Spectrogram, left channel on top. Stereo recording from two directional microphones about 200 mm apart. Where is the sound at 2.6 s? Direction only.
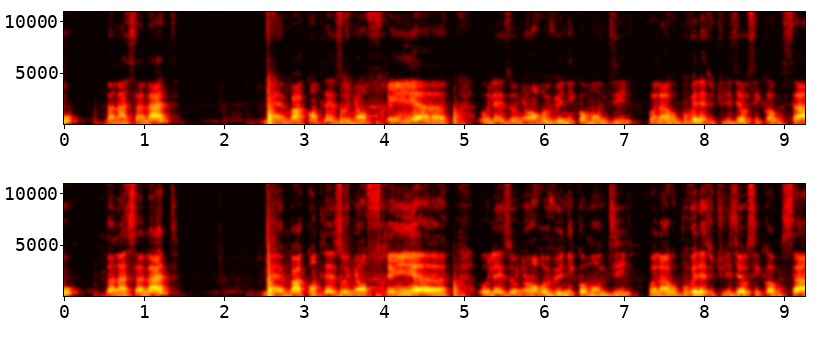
40° right (ahead or behind).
